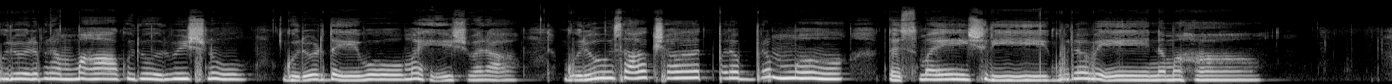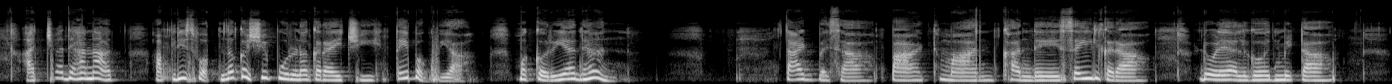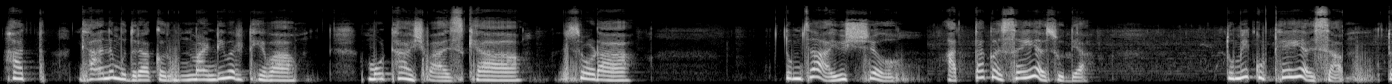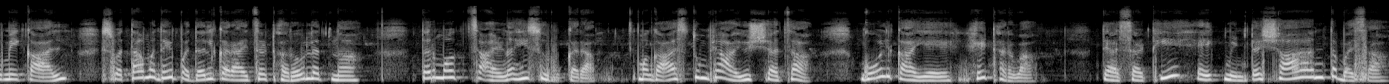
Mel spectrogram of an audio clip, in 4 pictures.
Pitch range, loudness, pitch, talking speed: 200-270 Hz, -13 LUFS, 230 Hz, 80 wpm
